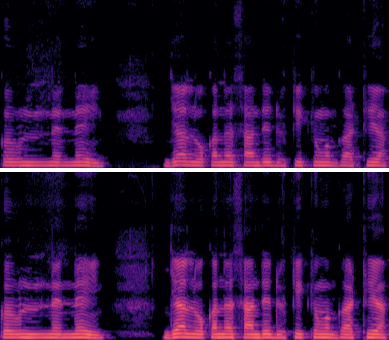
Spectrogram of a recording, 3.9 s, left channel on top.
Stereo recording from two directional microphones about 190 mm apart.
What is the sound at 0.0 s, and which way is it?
Speech, 30° right (ahead or behind).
